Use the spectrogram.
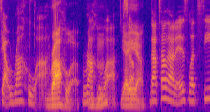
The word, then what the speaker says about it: Rahua: How is this pronounced? Yeah, rahua.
